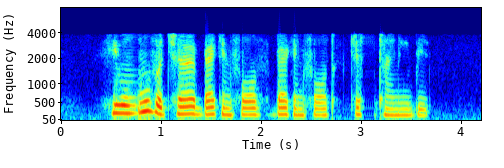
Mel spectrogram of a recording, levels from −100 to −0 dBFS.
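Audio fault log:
Throughout: GSM full-rate codec, plainly audible buzzy, gravelly roughness and nothing above 4 kHz, consistent with about 13 kbps pulse-excited vocal-tract modelling of the speech.
0.68–0.81 s and 3.06–3.16 s: lost GSM frames, about 100 ms then 80 ms held as a rough metallic ring, previous frame parameters repeated.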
